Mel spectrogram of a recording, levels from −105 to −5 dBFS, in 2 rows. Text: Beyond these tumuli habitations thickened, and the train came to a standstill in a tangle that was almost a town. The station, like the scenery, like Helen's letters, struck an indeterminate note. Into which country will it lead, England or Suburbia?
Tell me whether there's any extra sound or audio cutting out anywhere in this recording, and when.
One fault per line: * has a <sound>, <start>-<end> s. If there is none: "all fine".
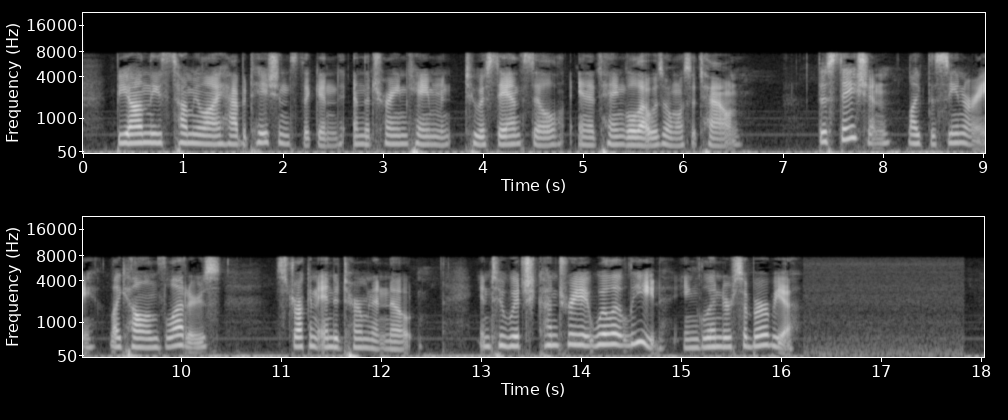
all fine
